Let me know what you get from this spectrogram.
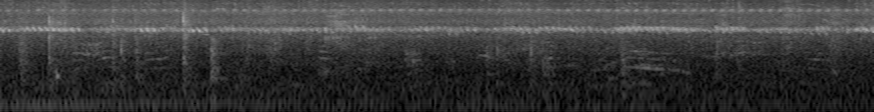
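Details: Crickets kept in a rearing cage give a steady, high, finely pulsed trill that runs unbroken through the whole stretch, while soft clicks, handling knocks and a few faint voices come and go underneath.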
